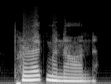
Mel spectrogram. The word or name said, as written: paregmenon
